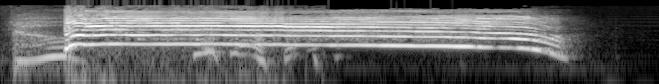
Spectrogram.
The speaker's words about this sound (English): So they're rolling around and fighting, and have you ever heard a squirrel scream?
